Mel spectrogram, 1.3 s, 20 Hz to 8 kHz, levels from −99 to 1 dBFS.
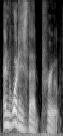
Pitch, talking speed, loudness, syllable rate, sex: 145 Hz, 235 wpm, -19 LUFS, 4.6 syllables/s, male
